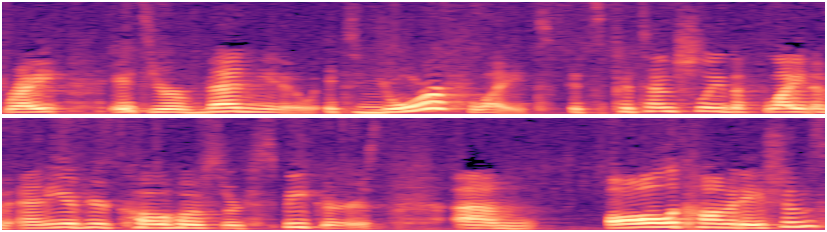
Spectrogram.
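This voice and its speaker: Sniffly woman coaching, dull lo-fi audio. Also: medium pitch. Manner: conversational teacher, often checking in with "right?" and "okay?". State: sniffly with a runny nose. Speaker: retreat business coach and group host. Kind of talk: informal live coaching talk.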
